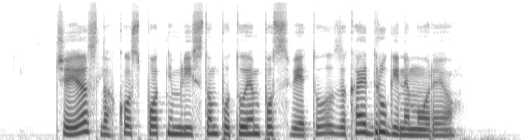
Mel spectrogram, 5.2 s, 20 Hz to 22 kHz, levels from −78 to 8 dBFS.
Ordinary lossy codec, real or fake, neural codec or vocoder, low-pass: Opus, 32 kbps; real; none; 19.8 kHz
